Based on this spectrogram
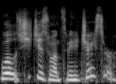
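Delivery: ordinary delivery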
